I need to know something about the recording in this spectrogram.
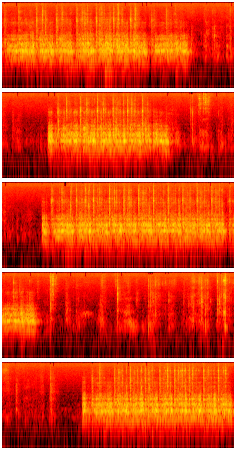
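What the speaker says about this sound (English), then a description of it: "I'm just taking a few stitches at a time, coming around" A sewing machine stitches a side seam on a top-handle bag in short runs: about five loud bursts of whirring stitching separated by brief quiet pauses, close and clear.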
